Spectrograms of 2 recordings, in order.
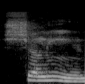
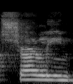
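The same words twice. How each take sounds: First: "Shalene" with no R, drawn out slowly; correct pronunciation. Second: "Charlene" with a clear R; wrong pronunciation. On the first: Streamer correcting Curtis on friend's name, slow R-less pronunciation. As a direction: stretch "Shalene" as sha-LEEEN, dropping the R. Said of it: "No R". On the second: Streamer showing Curtis the wrong name, R pronounced. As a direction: say "Charlene" as shar-LEEN, sounding the R. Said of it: "It's not Charlene, Curtis". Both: Shown as a demonstration.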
